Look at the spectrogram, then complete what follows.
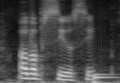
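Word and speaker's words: অবাপ্স্যসি: এখানে জফলার উচ্চারণটা কী হবে, ইয় হবে, তাই না। তাহলে সিওসি একসাথে, তাহলে পাপম অবাপসিওসি, পাপম অবাপসিওসি।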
